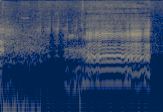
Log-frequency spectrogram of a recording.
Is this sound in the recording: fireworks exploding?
no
